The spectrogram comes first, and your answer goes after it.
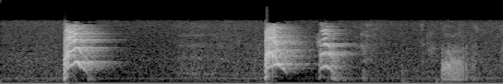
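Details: Domestic dog barking indoors: one loud harmonic bark, a pause of over a second, then a quick pair of barks and a softer, muffled final bark, over low background hum.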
